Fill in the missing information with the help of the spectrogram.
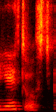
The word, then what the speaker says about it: Geitost: How do you pronounce that? – I would say Geitost, but I'm sure that's a Swedification.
